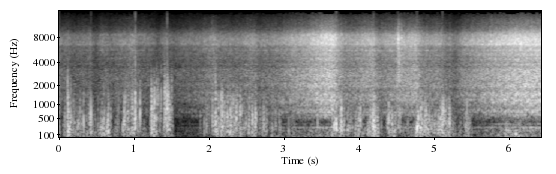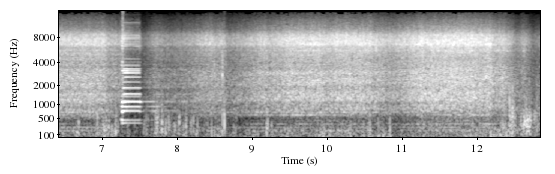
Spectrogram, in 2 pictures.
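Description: A single short car-horn toot about seven seconds in from the 1995 Pontiac Firebird Firehawk, heard over its engine running and heavy wind noise on the microphone.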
